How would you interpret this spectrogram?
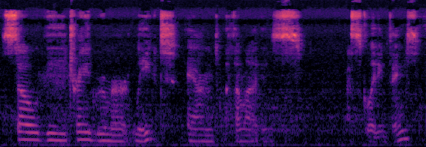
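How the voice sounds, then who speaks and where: Low-voiced, composed female adviser. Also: a little mellow, slight background noise, poor audio. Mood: calm, instructive. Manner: measured, coaching. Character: calm, philosophical, strategic female adviser to an athlete. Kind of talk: naturalistic game cutscene dialogue.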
